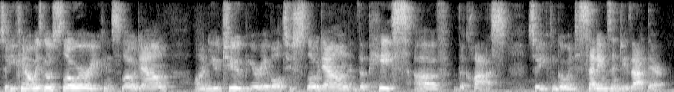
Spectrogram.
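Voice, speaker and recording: Against noticeable background noise and audible room echo, a woman with a fairly low voice speaks at a fairly slow pace with ordinary pitch variation. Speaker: yoga and mobility instructor. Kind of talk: guided exercise class. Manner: instructive, rhythmic cueing.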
